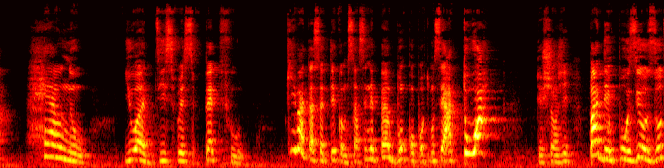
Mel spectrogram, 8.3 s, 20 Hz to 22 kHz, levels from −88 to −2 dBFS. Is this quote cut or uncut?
uncut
